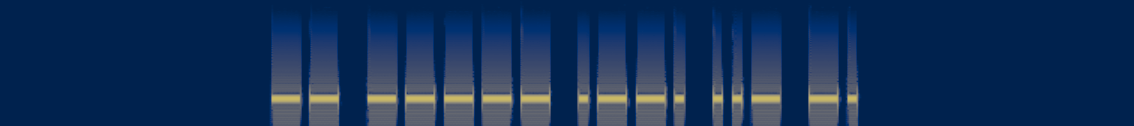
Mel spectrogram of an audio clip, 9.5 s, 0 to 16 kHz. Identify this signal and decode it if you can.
Morse code, heard as a keyed tone, about 15 wpm, 700 Hz. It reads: M0PUN
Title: DXCC-100 Call Signs - 5 Characters - Repeated 2x - 15wpm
